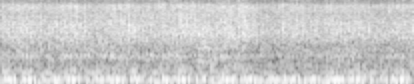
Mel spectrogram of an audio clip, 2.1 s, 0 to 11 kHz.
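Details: Built 2JZ-GTE in a 1995 Supra on EFI, fresh oil change, oil pressure 40 psi: heavy lumpy idle with uneven exhaust thump as one cylinder drops out; dead-cylinder misfire, owner feared serious internal problems.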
